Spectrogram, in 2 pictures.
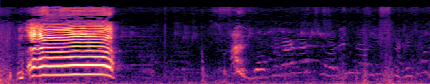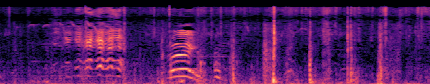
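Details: Village goat screaming loudly: one long, harsh, strongly harmonic bleat lasting about a second opens, followed by faint rustles and murmurs, then a shorter, quavering bleat near six seconds and a few sharp clicks.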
